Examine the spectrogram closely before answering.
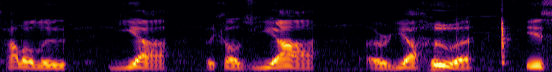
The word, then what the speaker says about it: hallelujah: English translations, halal, and it's got a J instead of a Y, but it's always still pronounced as hallelu Yah because Yah or Yahwh is his name.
